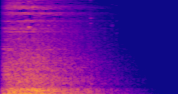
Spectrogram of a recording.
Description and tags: Magic fire spell Cast. Created with Logic's Alchemy Synthesizer.
magician, spell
